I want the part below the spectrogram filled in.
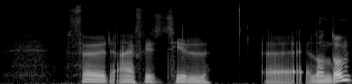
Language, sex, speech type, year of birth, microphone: Norwegian, male, spontaneous, 1981, Sennheiser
